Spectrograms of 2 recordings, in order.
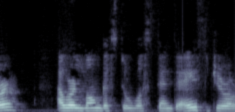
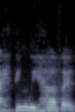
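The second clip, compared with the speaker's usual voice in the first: mock hushed whisper, quieter; 5 dB quieter than usual. Lying on the ground, the speaker repeats what someone whispered to them, retelling a whisper. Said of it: "Beth whispered to me".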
